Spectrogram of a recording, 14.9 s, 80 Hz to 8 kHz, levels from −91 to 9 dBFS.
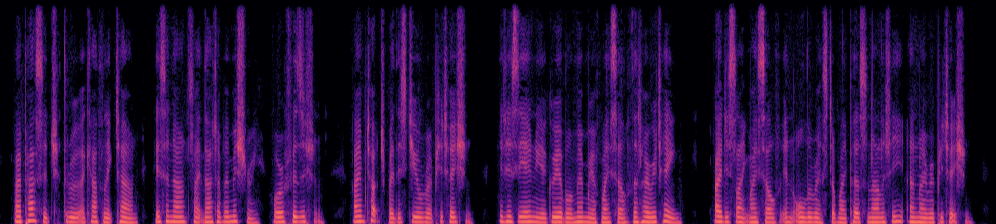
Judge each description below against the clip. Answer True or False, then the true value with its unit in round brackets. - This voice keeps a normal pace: True (190 wpm)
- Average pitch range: False (1.9 semitones)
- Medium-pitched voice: True (165 Hz)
